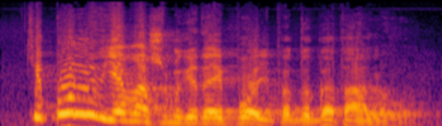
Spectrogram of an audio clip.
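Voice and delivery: ordinary talk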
